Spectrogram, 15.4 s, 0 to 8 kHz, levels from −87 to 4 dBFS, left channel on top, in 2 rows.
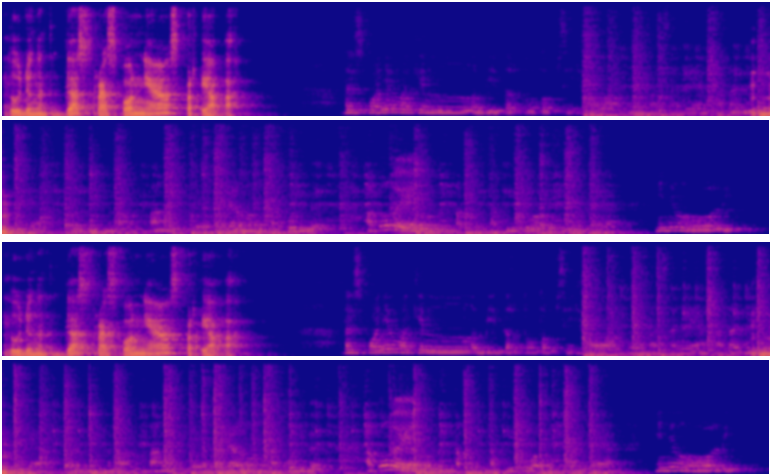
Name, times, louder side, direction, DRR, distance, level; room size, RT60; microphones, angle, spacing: voice 1, 0.0-2.3 7.6-7.7, left 3 dB, 25° left, 10 dB, 0.4 m, -28 dB
voice 2, 3.1-15.0, right 1 dB, 45° right, 2 dB, 2.2 m, -47 dB
sound 1, 5.8-13.8, right 2 dB, 80° right, 1.4 m, -48 dB
11.0 x 5.3 x 4.0 m, 0.67 s
head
